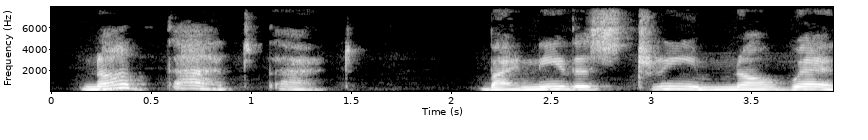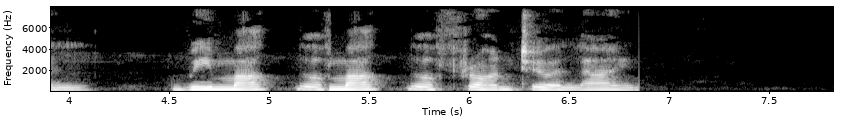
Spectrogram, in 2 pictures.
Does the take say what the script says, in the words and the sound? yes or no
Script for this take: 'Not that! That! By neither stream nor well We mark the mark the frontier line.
yes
